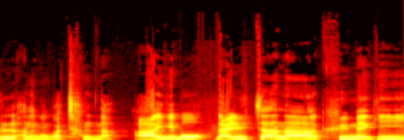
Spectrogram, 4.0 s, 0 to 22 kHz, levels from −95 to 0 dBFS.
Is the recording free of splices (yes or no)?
yes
